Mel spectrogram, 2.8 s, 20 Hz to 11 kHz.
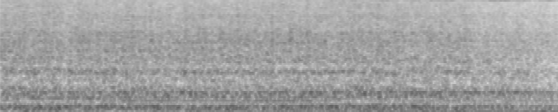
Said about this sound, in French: Elle est propulsée par un moteur de 5860 et 1 cm3.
